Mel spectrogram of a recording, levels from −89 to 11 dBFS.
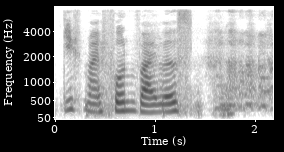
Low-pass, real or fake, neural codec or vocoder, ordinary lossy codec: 7.2 kHz; fake; vocoder, 44.1 kHz, 128 mel bands, Pupu-Vocoder; none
